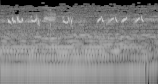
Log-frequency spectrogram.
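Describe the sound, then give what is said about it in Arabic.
A colourful bird sings in faint, high chirping twitters and short trills over a steady low droning hum. “هذا الطير الملون ما غيره قاعد أسمع صوته من هني يا زين صوته”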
